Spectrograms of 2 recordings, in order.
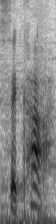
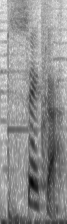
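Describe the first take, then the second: First: The stress is on the second syllable. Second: The stress is on the first syllable. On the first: The speaker calls it wrong. "We didn't say seca" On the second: The speaker calls it right. "this is the first one that we stressed"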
